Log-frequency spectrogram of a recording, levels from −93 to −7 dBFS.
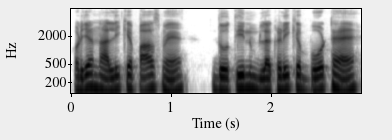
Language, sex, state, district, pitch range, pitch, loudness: Hindi, male, Jharkhand, Garhwa, 130-150 Hz, 135 Hz, -13 LUFS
